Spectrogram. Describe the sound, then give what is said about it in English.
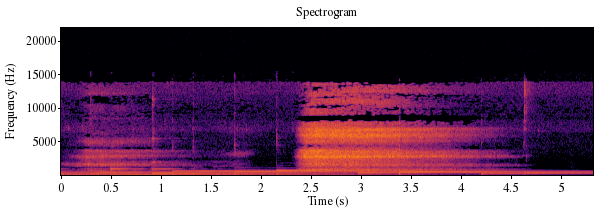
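A slow, faint breath drawn in and let out through the mouth, soft and airy, over quiet sustained musical tones. “Will you breathe in through your mouth and out through your mouth?”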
